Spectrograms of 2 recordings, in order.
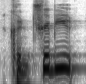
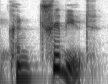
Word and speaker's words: contribute: Today, we're practicing with these two words, contribute and contribution. The pronunciation is a little different. So, let's get started. With a verb, we say contribute. We put the stress on the second syllable.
